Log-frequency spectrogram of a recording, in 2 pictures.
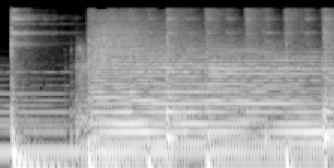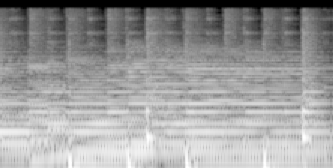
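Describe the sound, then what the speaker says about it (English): A full country band backing track with steady drums, strummed guitars, bass, steel guitar and bright sustained fiddle lines, playing continuously with no vocals. "And all those instruments put together in a background track sounds like this."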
